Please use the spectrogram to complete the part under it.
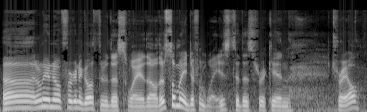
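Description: A man's voice: a little high, animated, fairly quick. A man talking casually to his viewers as a vlog host, rambling and repeating phrases, recorded outdoors on a handheld camera. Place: outdoors at night on trails and roads.

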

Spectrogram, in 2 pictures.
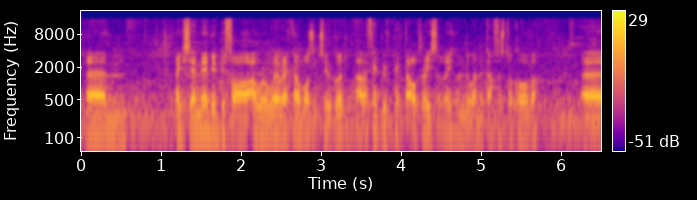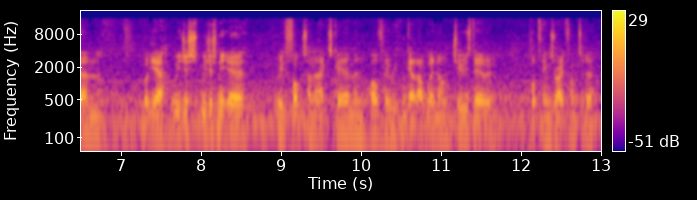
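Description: A man's voice: medium pitch, flat delivery, quick pace, a crowd in the background, low-quality recording. A young man in his twenties giving a post-match interview as a footballer, hesitant with many ums and restarts, recorded outdoors in empty stadium stands on a handheld phone. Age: 20s. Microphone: handheld phone held up close.

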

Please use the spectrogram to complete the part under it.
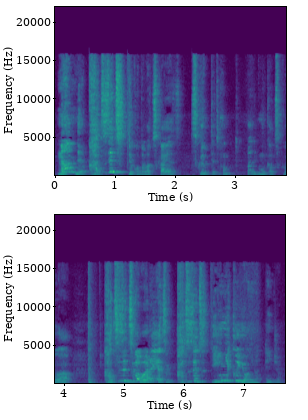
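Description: A man's voice: very high-pitched, huge pitch swings, quick pace, distant mic, a little hiss or hum. Rambling, self-mocking man in a roomy echo. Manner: self-mocking, rambling tangents, stumbles over words. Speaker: YouTuber commenting on another creator. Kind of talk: casual rambling monologue.

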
